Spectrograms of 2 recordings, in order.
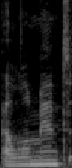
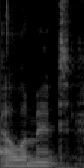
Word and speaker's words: LMNT: I also really like the Element electrolyte packets. They've got some fun summer flavors right now. I am not an affiliate, by the way, of either Polar or Element.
